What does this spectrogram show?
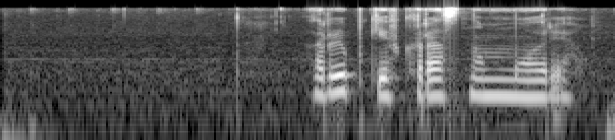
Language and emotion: Russian, neutral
